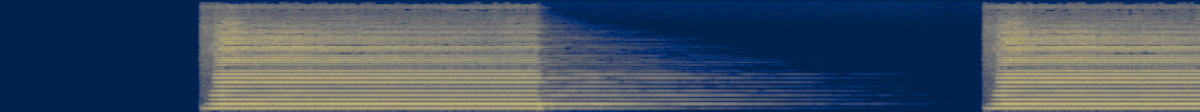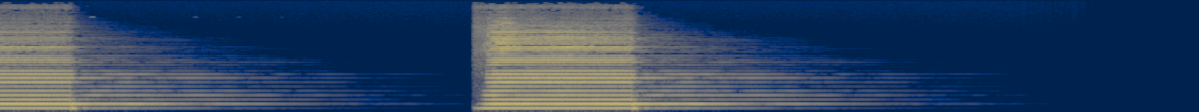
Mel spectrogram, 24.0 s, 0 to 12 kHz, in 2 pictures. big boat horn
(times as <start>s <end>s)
2.0s 8.2s, 9.9s 15.6s, 16.8s 21.2s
